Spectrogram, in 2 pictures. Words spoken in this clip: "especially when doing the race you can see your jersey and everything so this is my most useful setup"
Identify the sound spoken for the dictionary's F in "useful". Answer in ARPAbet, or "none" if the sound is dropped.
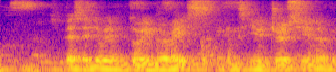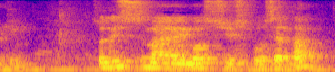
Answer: P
